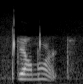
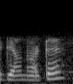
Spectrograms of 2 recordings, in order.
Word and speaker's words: Del Norte: The way we pronounce it is Del Norte. Some of the older generation of the locals here in town do say Del Norte, but mostly the younger generation have always just called it Del Norte.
